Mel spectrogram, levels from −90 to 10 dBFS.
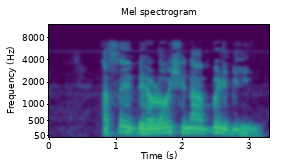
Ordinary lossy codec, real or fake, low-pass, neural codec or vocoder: MP3, 48 kbps; real; 7.2 kHz; none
